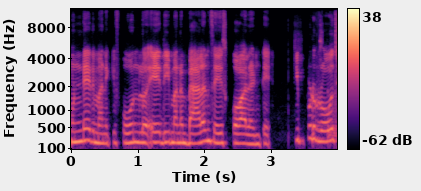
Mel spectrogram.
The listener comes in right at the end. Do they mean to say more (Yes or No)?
No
